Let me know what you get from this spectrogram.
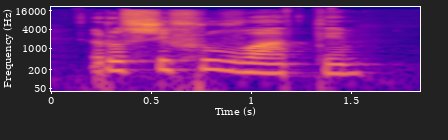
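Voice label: "розшифрувати", Ukrainian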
